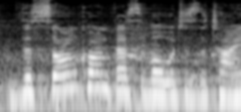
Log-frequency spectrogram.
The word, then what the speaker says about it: Songkran: Now, we had talked before, and I definitely want you to get into the Songkran. Am I saying that right? – Songkran. – Songkran, yes.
